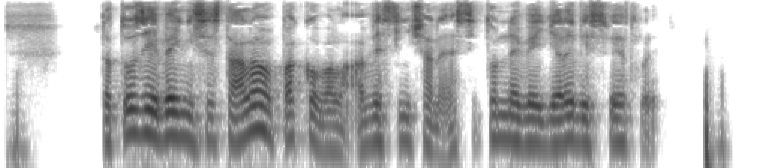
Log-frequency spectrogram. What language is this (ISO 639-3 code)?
ces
